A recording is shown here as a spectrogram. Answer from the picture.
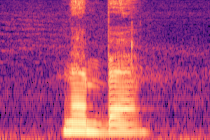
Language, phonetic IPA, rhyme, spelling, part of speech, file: Czech, [ˈnɛbɛ], -ɛbɛ, nebe, noun, Cs-nebe.ogg
- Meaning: 1. sky 2. heaven (paradise)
